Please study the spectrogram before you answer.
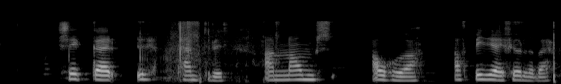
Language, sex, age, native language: Icelandic, male, 11, Icelandic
